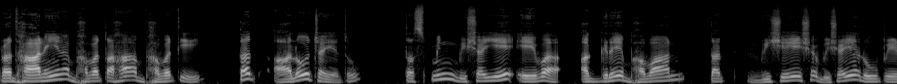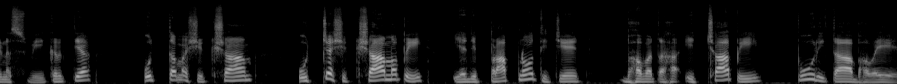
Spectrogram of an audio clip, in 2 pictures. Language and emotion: Sanskrit, neutral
